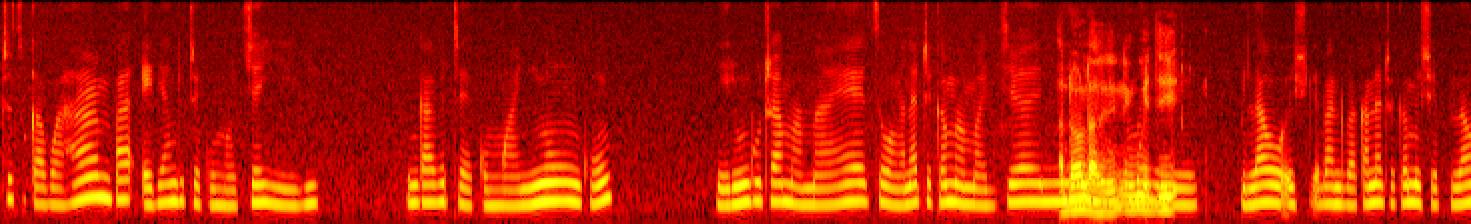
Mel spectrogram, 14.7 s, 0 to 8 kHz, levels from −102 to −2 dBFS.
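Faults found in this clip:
No faults found in the speech: the signal shows the expected call microphone processing, with the lowest bass trimmed and content extending no higher than 8 kHz.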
